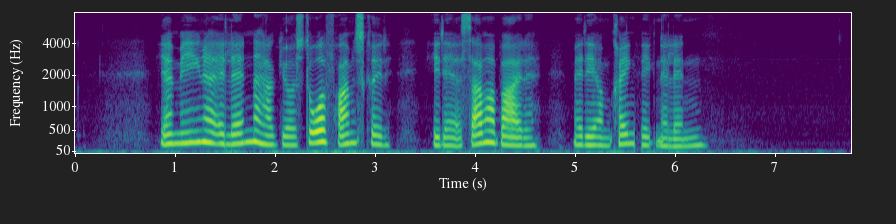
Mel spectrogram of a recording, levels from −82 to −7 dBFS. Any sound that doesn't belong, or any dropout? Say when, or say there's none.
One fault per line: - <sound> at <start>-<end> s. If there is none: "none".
- dropout at 5.6-5.7 s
